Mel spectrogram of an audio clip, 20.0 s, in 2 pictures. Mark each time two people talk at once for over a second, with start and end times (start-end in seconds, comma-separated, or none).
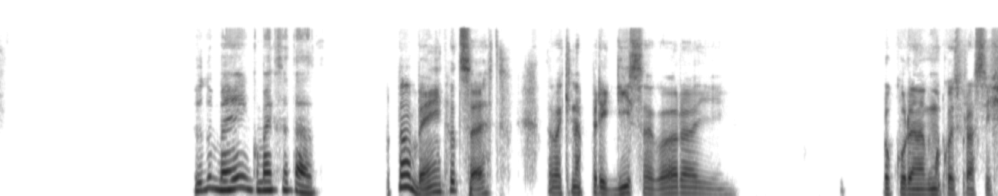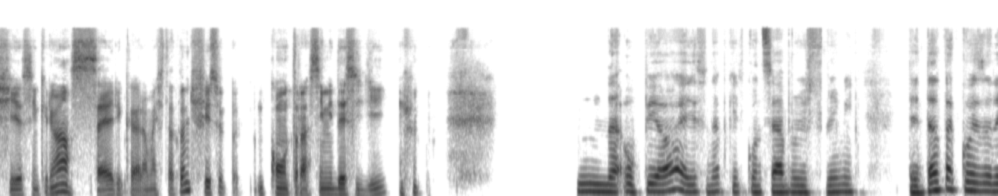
none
